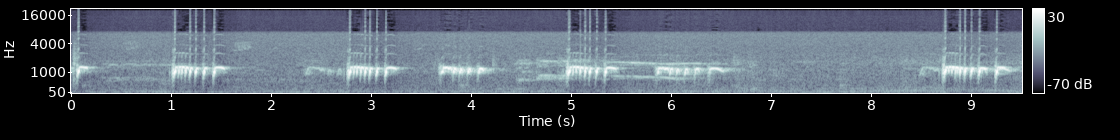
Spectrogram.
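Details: Zebra dove calling vigorously, used as bait to stir lazy or silent zebra doves into calling: repeated bursts of quick, rolling, bubbly coos, phrases overlapping with a second, softer cooing voice mid-recording.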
